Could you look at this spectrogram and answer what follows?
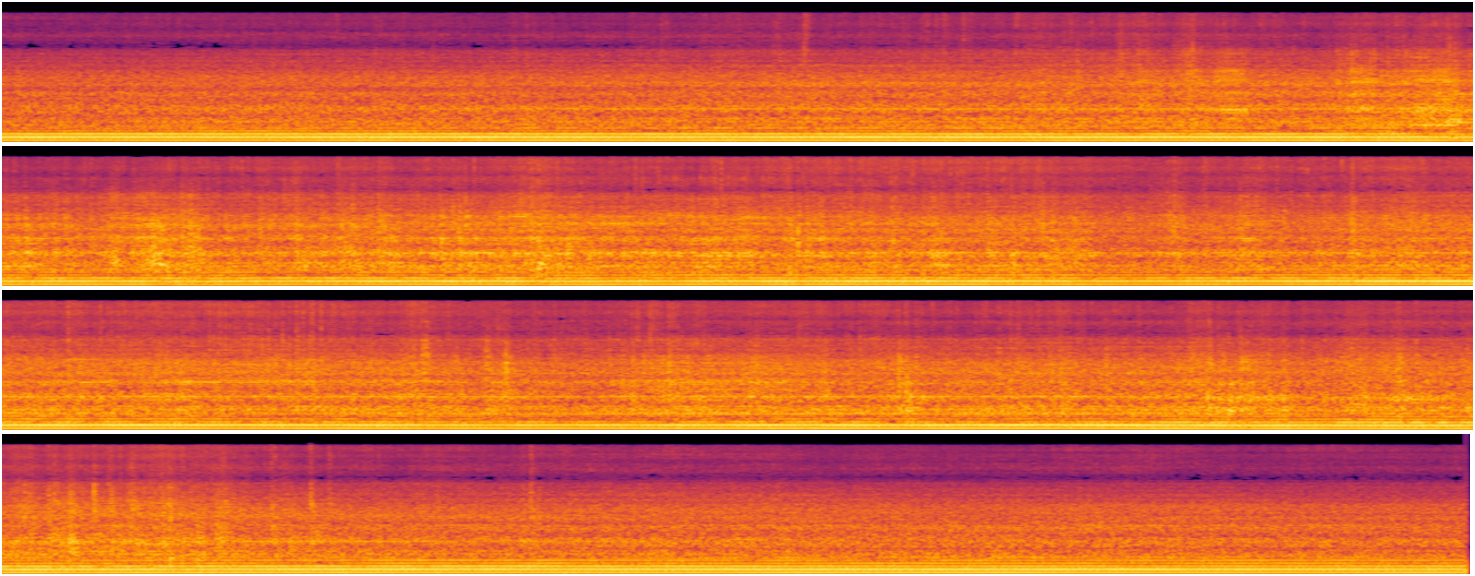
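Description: Ventrac compact tractor's engine running steadily with its front rough-cut mower deck spinning, chopping through multiflora rose brush. Crackling and snapping of cut stems through the middle stretch, heaviest from about six to twenty seconds in.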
